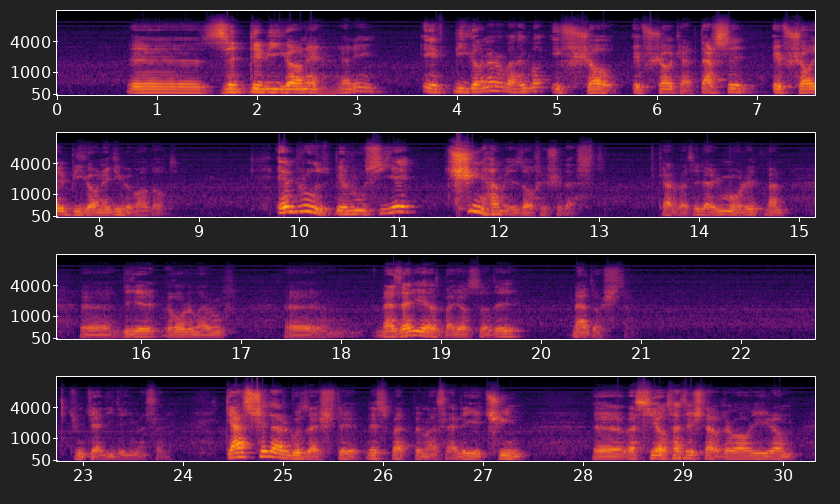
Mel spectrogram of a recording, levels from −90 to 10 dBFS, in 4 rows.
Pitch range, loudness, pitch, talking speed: 115-150 Hz, -21 LUFS, 125 Hz, 110 wpm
